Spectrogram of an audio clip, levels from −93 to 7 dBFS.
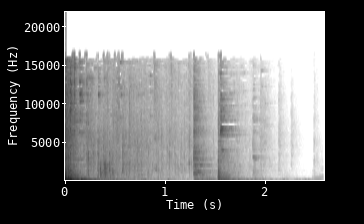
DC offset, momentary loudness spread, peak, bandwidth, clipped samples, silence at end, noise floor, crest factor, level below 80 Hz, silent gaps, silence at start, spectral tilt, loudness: under 0.1%; 16 LU; 0 dBFS; 17 kHz; under 0.1%; 0.9 s; -59 dBFS; 24 dB; -40 dBFS; none; 0 s; -4 dB/octave; -25 LUFS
